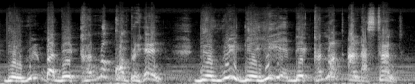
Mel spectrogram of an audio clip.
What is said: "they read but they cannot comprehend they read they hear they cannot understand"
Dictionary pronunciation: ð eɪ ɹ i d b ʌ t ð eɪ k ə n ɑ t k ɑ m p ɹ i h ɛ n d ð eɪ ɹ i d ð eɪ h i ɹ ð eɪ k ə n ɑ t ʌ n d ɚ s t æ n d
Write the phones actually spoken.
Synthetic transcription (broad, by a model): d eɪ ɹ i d b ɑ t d eɪ k ə n ɑ t k ɑ m p ɹ i h ɛ n d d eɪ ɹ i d eɪ h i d eɪ k ə n ɑ t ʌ n d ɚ s t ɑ n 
